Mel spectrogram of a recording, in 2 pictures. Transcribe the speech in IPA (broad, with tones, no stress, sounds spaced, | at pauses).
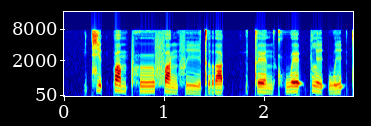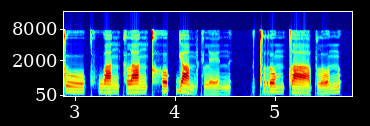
t͡ɕ i˦˥ t̚ p a˧ m pʰ ɯː˦˥ f a˧ ŋ f iː˩˦ t r a˦˥ k̚ | t e˨˩ n kʰ w e˦˥ ʔ p l i˨˩ ʔ w i˥˩ ʔ t uː˧ kʰ w a˧ ŋ k l a˦˥ ŋ kʰ o˦˥ k̚ j a˨˩ m k l e˩˦ n | t r o˧ m t aː˨˩ p l o˦˥ n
